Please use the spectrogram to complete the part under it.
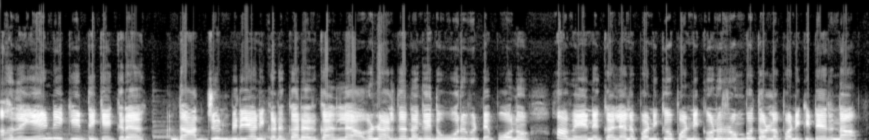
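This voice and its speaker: A woman voicing a frightened young woman in a cartoon story, confiding in a hushed, fearful way. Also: extremely high pitch. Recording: dull lo-fi recording.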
